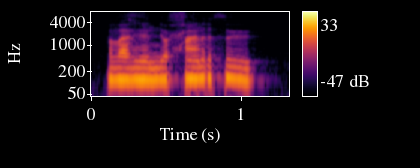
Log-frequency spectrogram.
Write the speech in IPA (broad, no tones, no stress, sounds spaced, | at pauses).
β æ ɣ ẽ n yː ħ æ̃ r θ yː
